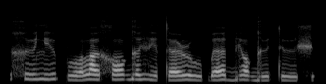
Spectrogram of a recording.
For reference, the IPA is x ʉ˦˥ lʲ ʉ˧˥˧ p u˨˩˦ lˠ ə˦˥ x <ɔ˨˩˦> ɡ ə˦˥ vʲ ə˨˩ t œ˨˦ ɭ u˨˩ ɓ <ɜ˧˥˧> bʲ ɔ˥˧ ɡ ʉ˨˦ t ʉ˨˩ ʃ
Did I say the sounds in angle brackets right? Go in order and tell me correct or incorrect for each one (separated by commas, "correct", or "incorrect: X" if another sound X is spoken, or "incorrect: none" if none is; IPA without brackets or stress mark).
incorrect: ɔ˦˥, correct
